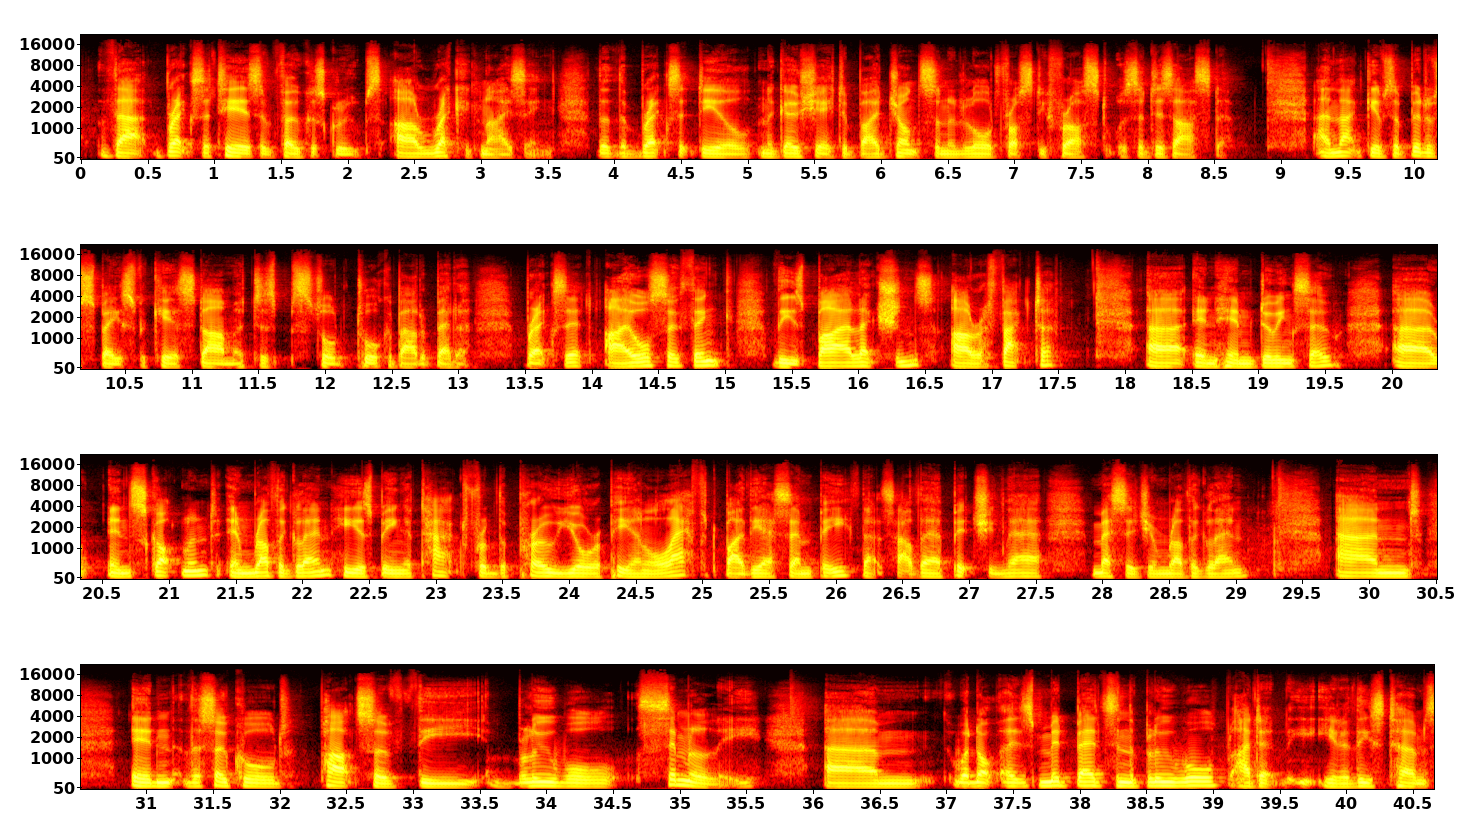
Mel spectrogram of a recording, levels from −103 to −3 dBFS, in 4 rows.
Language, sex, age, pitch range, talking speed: English, male, 50-69, 100-120 Hz, 150 wpm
